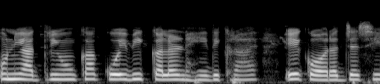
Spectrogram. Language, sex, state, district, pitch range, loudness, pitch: Hindi, female, Uttar Pradesh, Lalitpur, 220-235 Hz, -15 LUFS, 230 Hz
